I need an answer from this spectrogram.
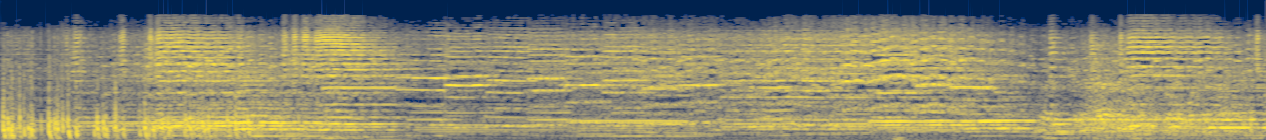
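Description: Horses of a posse galloping out after escaped prisoners, their hooves clip-clopping in a steady, rapid drumming that stays loud and continuous throughout.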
